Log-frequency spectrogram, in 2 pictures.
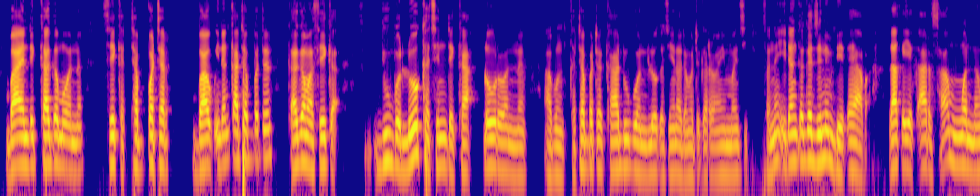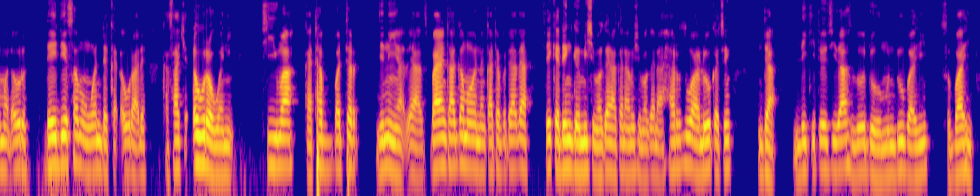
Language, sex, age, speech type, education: Hausa, male, 15-29, spontaneous, tertiary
